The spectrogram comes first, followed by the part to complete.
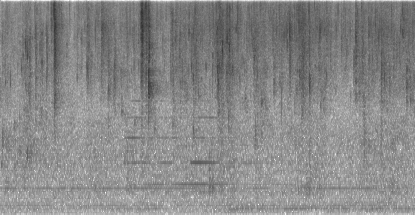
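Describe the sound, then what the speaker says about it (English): Water splashes and patters steadily onto a car body panel, with a few louder bursts of spray, close by and with no talking. "Let's go ahead and apply some water to the panel"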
